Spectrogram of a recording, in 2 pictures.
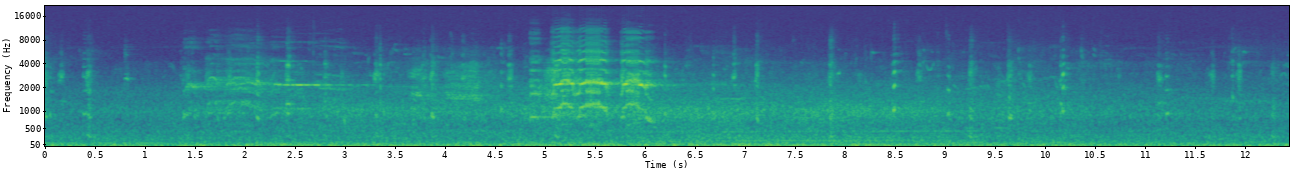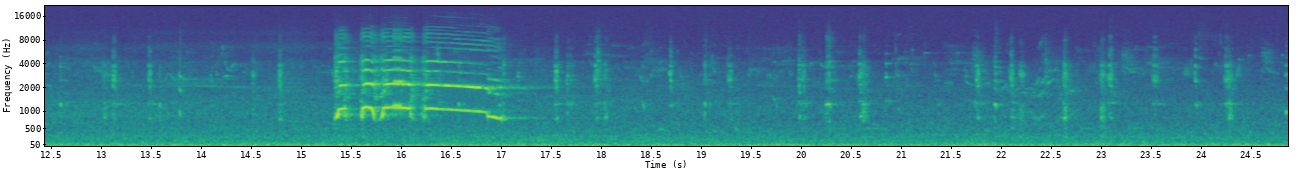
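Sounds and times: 
rooster crowing in the farmyard section of a zoo in Nyíregyháza Hungary: 1.4 - 6.4, 15.3 - 17.4.

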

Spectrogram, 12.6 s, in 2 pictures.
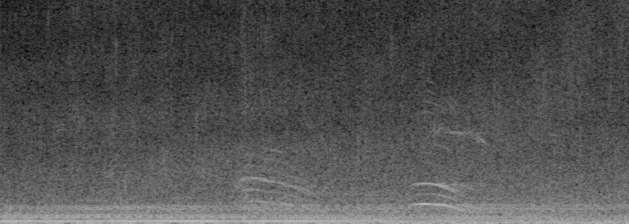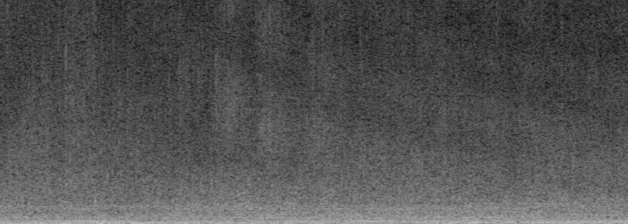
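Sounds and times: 
loud water vehicle at a jetty in Venice: 0.0 - 12.5.

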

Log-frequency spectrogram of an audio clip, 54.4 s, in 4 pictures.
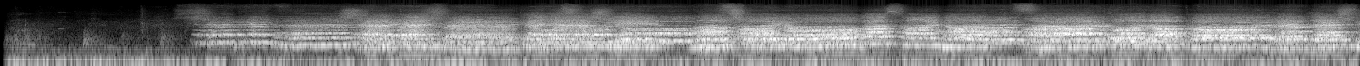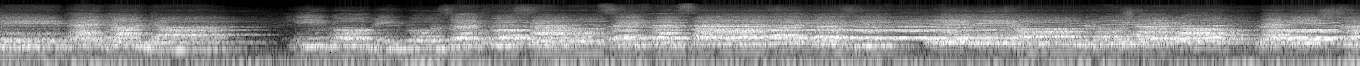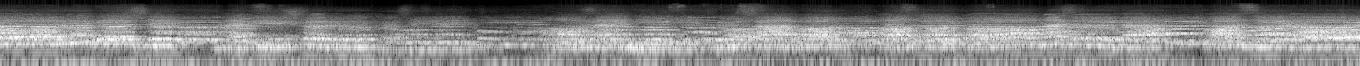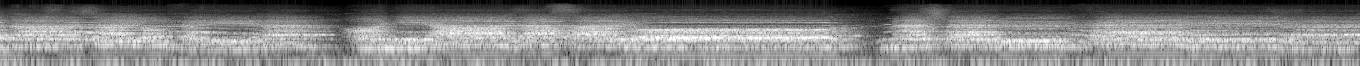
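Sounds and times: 
combined youth school choir singing: 1.8 - 54.4.

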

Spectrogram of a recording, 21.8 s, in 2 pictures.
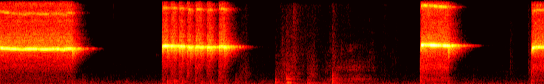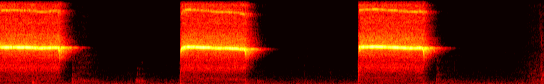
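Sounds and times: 
whistle: 0.0 - 2.0, 3.2 - 5.1, 8.4 - 9.6, 10.6 - 12.6, 14.5 - 16.3, 18.1 - 19.9.

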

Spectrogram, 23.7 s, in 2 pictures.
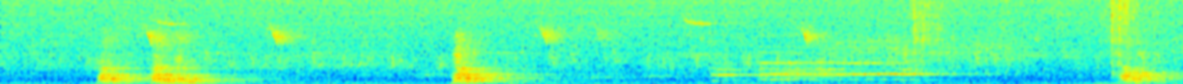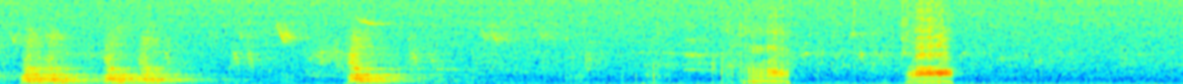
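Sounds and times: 
dog at a zoo: 1.0 - 2.6, 4.5 - 5.5, 11.2 - 14.2, 15.2 - 16.5
rooster at a zoo: 7.2 - 9.2
hooded crow at a zoo: 19.2 - 19.8, 20.9 - 21.4.

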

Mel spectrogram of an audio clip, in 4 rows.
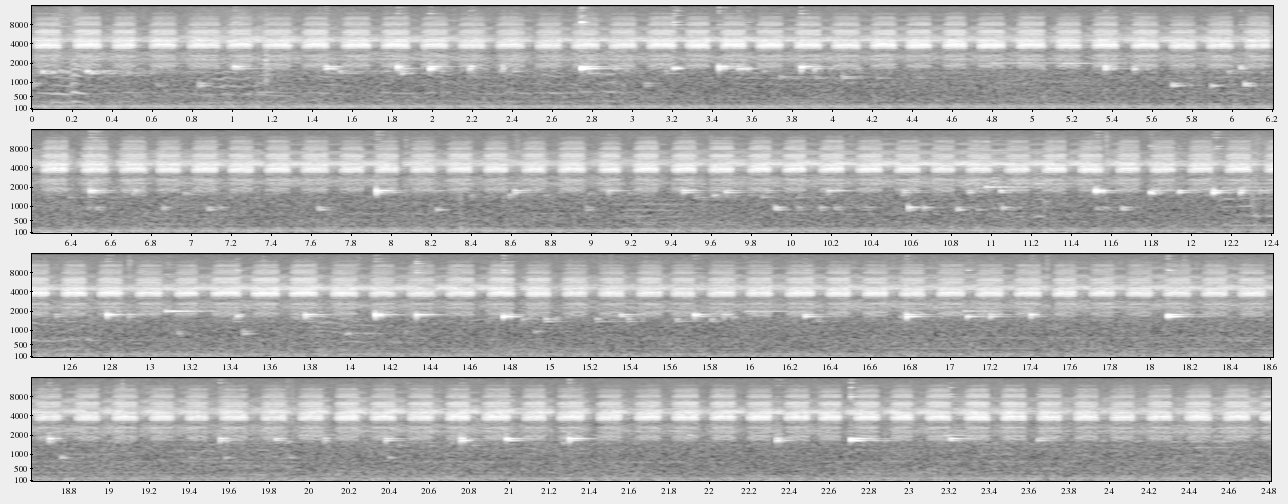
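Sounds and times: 
cicada buzzing: 0.0 - 24.8.

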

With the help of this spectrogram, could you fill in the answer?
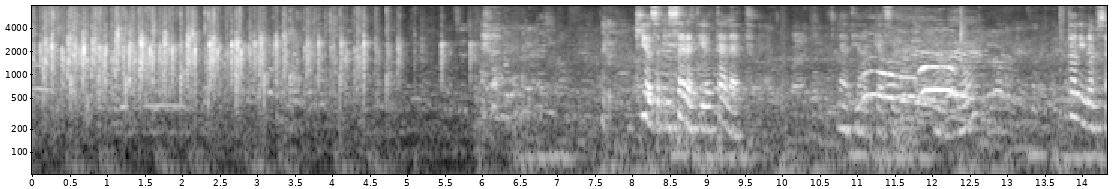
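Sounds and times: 
audience applauding: 0.0 - 6.0
crowd chatter: 0.0 - 14.3
laughter: 5.8 - 7.0
speech: 8.1 - 9.6, 10.8 - 12.7, 13.8 - 14.3.

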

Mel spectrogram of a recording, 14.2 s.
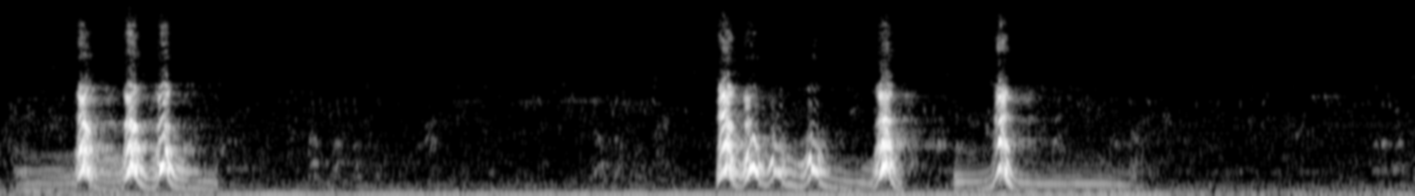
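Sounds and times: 
dog barking at a cyclist in Hortobagy: 0.2 - 2.4, 3.1 - 4.4, 7.2 - 11.5, 13.7 - 14.1.

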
